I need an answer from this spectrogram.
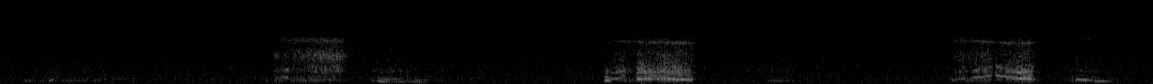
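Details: Corgi named Teddy snoring while asleep: three raspy, buzzing snores come roughly every three and a half seconds, each rising then falling, with faint breathing between them and steady background hiss.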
